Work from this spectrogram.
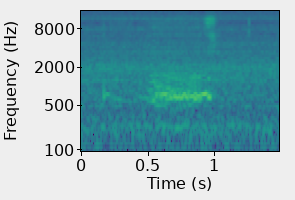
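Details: A Shih Tzu gives a brief, mid-pitched, wavering nasal whine, talking back to its owner; the whining returned after a lull and seems tied to wanting food while on a diet.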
